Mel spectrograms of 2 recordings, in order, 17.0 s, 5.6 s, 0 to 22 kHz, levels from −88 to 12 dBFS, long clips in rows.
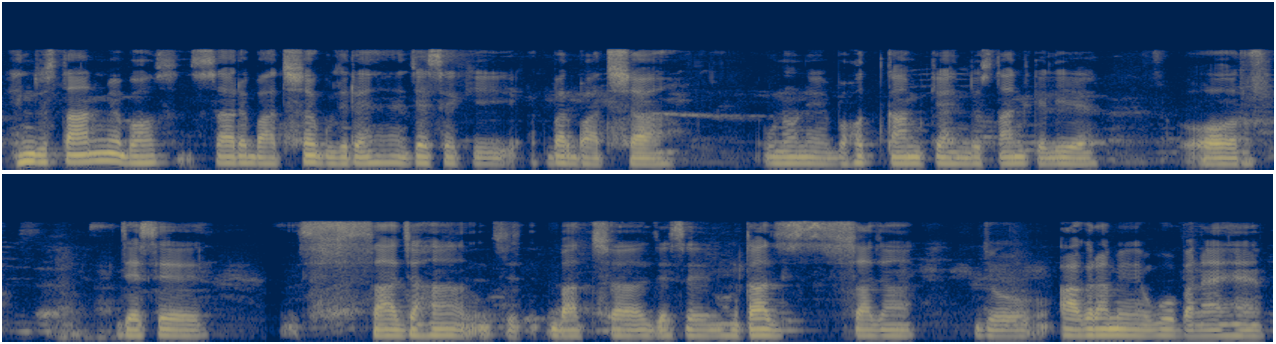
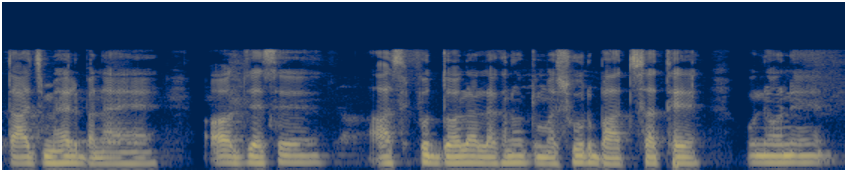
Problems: constant background noise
